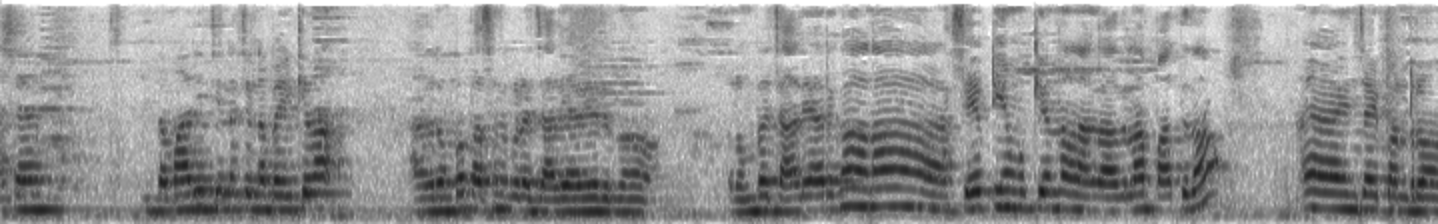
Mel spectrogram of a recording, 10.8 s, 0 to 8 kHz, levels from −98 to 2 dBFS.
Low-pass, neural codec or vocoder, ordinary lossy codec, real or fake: 7.2 kHz; none; AAC, 32 kbps; real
